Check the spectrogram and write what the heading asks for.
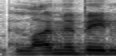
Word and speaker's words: Lima: Okay, they are named after Lima in Peru, and although they're named after Lima in Peru, they're pronounced differently. This year, Lima Bean Respect Day will fall on a Monday, so take the day off if you can.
